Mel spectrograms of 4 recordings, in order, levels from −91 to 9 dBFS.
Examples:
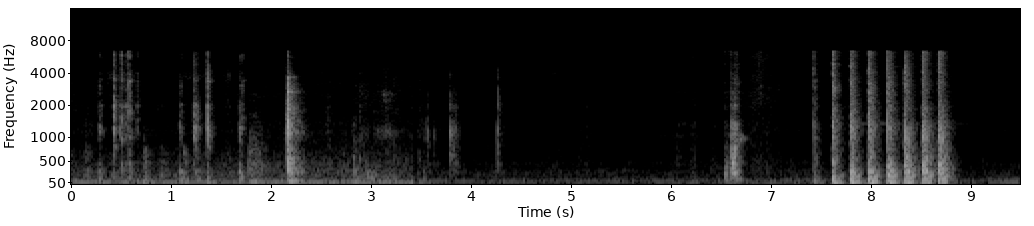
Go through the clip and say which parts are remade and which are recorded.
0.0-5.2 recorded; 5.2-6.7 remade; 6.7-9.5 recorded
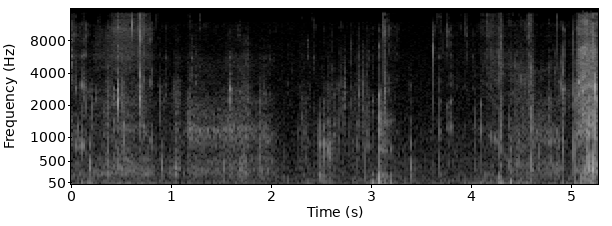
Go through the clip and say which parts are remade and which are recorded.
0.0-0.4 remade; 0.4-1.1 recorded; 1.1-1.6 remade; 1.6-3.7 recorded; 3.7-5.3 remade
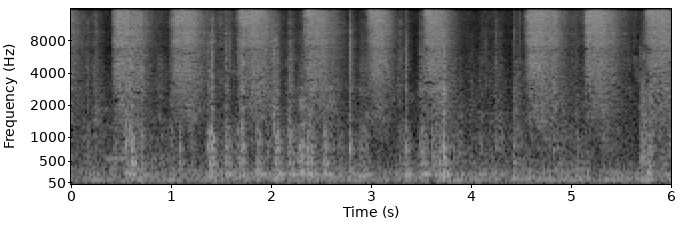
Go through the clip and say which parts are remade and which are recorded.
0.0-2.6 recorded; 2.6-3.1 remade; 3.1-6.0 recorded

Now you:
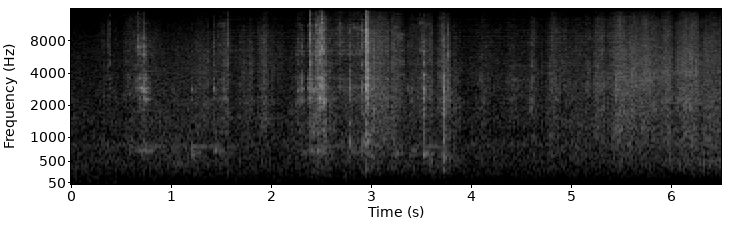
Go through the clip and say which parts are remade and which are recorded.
0.0-1.5 recorded; 1.5-3.2 remade; 3.2-3.8 recorded; 3.8-5.6 remade; 5.6-6.5 recorded

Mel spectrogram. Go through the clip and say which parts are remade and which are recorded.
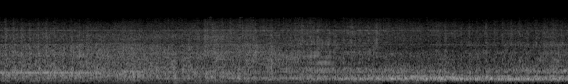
0.0-1.0 recorded; 1.0-3.0 remade; 3.0-3.8 recorded; 3.8-4.6 remade; 4.6-5.7 recorded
